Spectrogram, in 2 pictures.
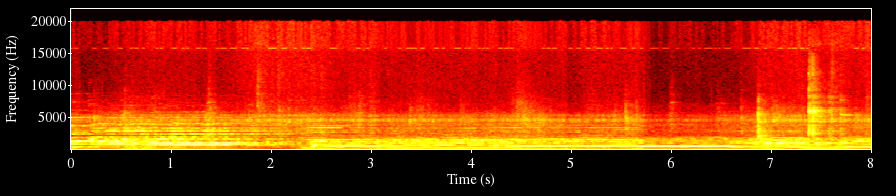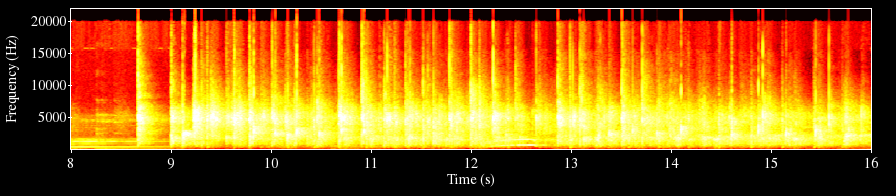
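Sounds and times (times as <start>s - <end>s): audience applause: 8.7s - 16.0s.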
